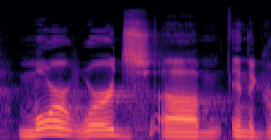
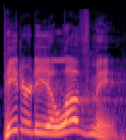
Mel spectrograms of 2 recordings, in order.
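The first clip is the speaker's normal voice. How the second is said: higher and louder, pressing the question; Jesus asks again, raised; 7 semitones higher, 5 dB louder than usual. Retold or imitated. Jesus asks Peter a third time, raised and pressing. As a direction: lift the voice and press him. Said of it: "And then a third time".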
